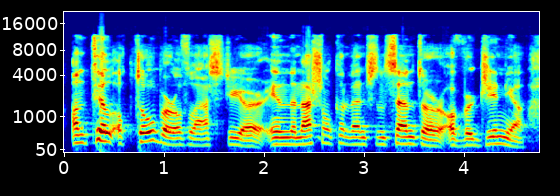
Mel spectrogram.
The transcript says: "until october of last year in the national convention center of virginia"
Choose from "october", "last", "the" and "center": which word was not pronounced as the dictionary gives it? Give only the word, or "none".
none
